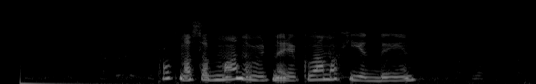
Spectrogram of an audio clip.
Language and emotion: Russian, sad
